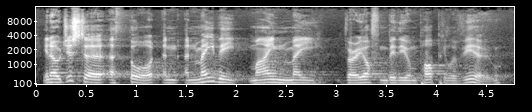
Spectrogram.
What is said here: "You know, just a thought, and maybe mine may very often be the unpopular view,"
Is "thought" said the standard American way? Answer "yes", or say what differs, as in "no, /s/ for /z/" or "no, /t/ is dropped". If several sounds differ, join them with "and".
yes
